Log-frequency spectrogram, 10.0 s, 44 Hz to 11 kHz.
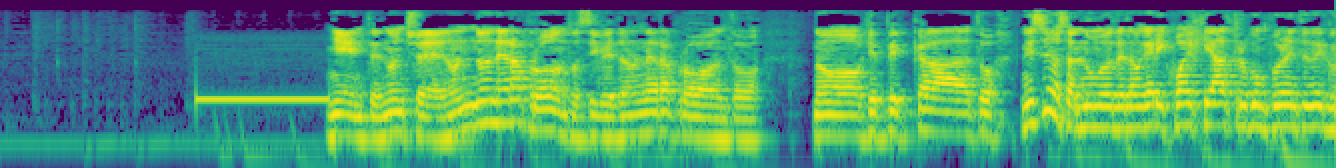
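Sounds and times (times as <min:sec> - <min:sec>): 
faint low hum on the telephone line: 0:00.0 - 0:04.1
telephone ringing tone of an unanswered call: 0:01.5 - 0:02.6
speech: 0:02.5 - 0:10.0.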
